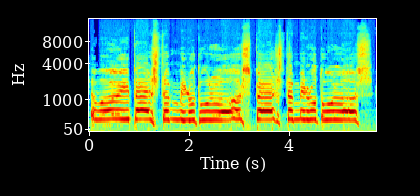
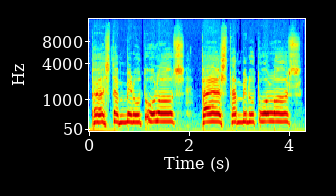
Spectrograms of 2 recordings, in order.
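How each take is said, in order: First: Very high, slow wretched plea; trapped spirit wailing pitifully. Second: High, slow hollow plea from underground; eerie trapped-spirit voice pleading slowly. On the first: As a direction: beg miserably from inside the bottle. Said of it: "huusi surkealla äänellä". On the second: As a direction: call up muffled from beneath the roots. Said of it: "kumealla äänellä sanoi". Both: Acted.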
